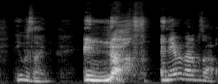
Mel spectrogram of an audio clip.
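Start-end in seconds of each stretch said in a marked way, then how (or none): 0.8-1.5 loud booming command; mock commanding shout. Imitating Wyatt silencing everyone, loud commanding shout. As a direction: bellow it like a villain. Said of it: "he hit him with that voice".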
